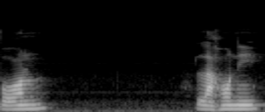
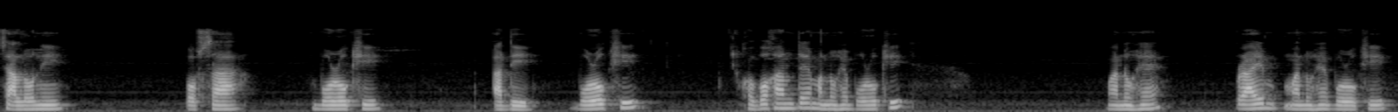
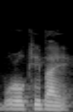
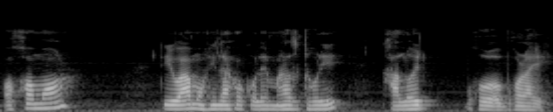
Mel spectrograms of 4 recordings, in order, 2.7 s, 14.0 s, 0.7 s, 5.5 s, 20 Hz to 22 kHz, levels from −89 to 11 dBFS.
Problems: none marked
